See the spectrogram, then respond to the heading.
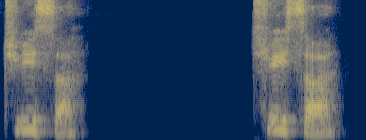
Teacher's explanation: It's spelled D-R-I-S-A, but the D is one of those Tibetan letters that you can't quite tell the difference between a D and a T. So when you hear Geshe say it, it sounds like Trisa.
